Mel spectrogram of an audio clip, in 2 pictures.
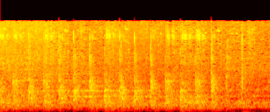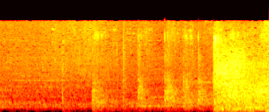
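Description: Heavy footsteps clank on metal grating.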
